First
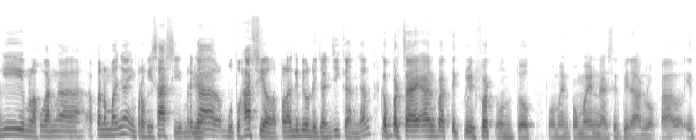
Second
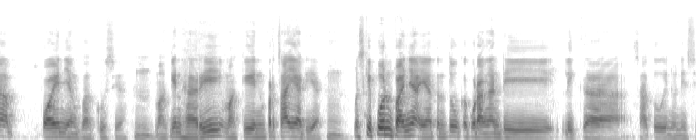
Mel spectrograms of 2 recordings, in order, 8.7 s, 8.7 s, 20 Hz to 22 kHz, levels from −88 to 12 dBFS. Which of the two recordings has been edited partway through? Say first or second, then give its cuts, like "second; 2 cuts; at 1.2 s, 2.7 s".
first; 1 cut; at 4.7 s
